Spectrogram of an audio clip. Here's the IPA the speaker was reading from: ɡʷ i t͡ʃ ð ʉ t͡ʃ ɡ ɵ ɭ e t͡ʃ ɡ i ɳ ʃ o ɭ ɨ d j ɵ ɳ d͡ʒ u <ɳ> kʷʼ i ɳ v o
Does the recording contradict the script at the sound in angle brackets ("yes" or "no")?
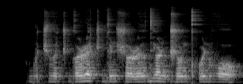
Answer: no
